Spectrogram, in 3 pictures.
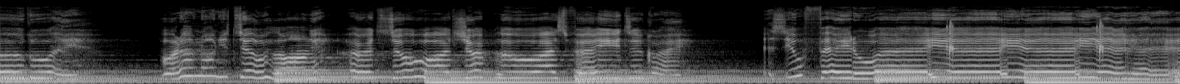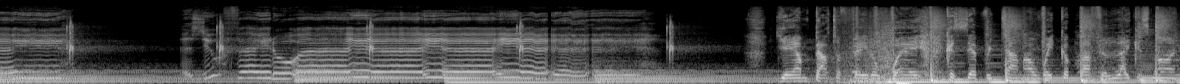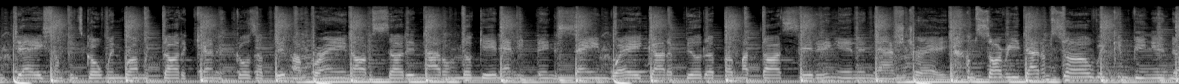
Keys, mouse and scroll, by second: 2.1 click, 5.7 click, 11.4 right click, 13.5 click, 16.8 f, 18.0 space, 18.1 click, 18.5 space, 19.3 scroll up 2, 19.8 space, 19.9 click, 20.3 space, 22.9 ctrl+v, 25.6-30.5 alt+shift+drag, 30.5-33.6 drag.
